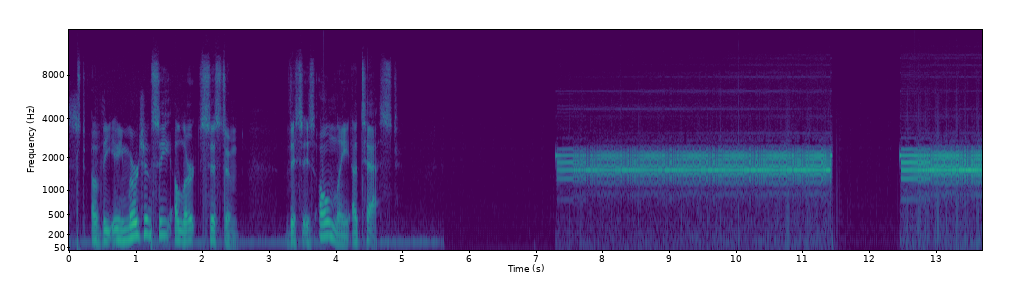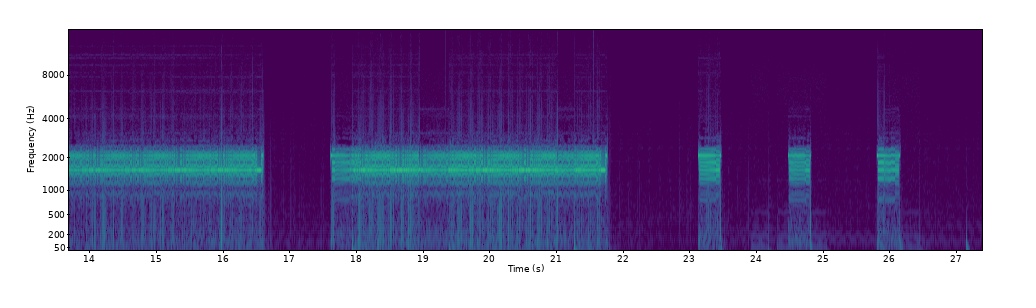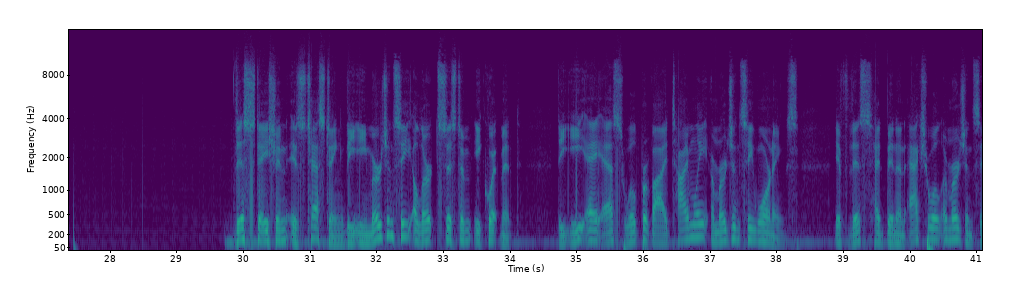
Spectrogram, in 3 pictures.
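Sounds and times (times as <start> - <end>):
buzzy warbling data tones: 7.3 - 11.5.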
